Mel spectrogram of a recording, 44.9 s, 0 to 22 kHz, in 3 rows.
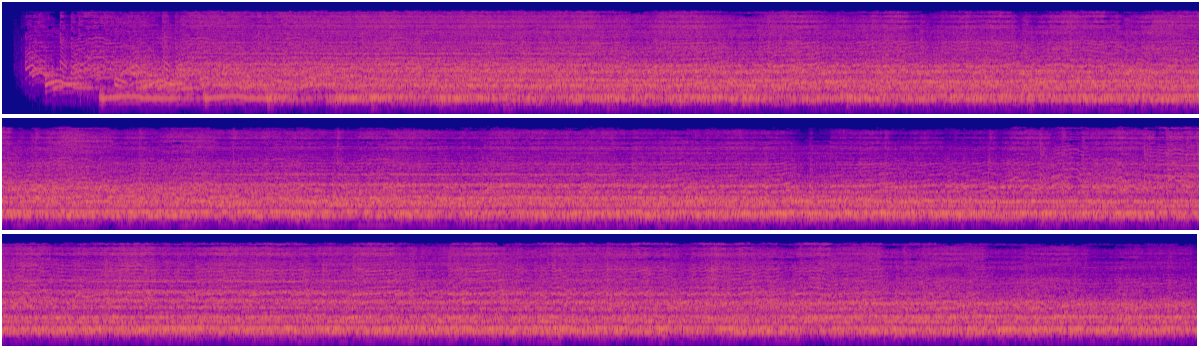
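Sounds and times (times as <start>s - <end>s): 
bagpipe: 0.2s - 44.8s.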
